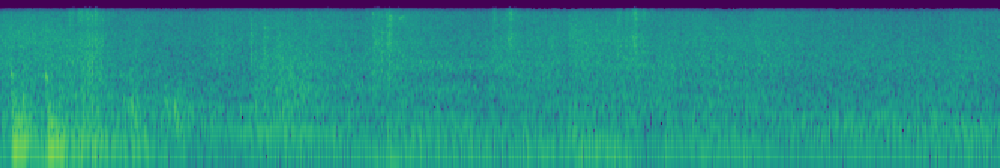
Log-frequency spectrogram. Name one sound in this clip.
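A small boat engine hums steadily.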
